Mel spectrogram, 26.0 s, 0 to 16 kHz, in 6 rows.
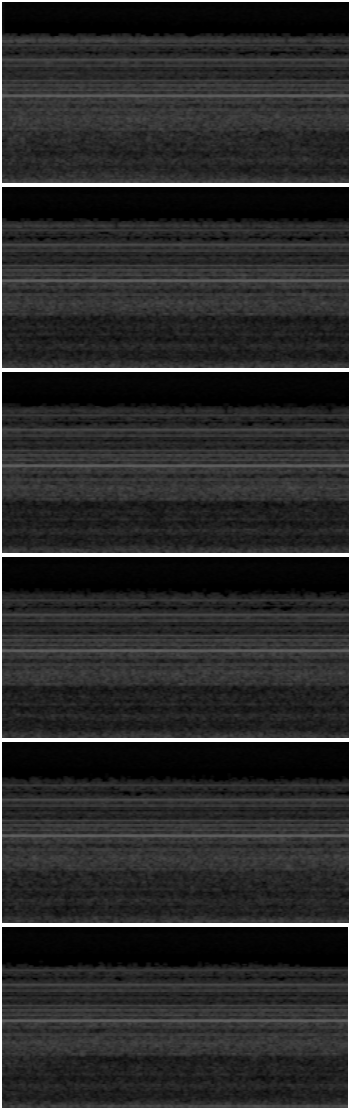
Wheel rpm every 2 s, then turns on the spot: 0, 0, 0, 0, 0, 0, 0, 0, 0, 0, 0, 0, 0.
none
